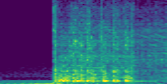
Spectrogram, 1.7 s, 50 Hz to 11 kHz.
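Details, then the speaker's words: 1991 Toyota Celica, non-running after a timing belt job, cranked with charged battery: brief even starter cranking with no firing; spark confirmed, owner suspects a fuel problem; cranks but won't start. "we got spark so that's that's it all right H well let's see all right almost makes me wonder could be fuel related so we're fixing to find out"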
